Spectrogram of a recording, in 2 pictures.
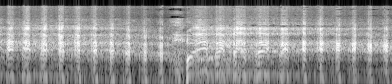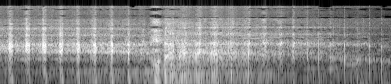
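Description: A long run of rapid, evenly paced laughter, 'ha ha ha' about five times a second, fading near the end.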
